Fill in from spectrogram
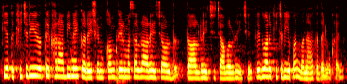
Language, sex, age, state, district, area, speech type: Maithili, female, 30-45, Bihar, Saharsa, rural, spontaneous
